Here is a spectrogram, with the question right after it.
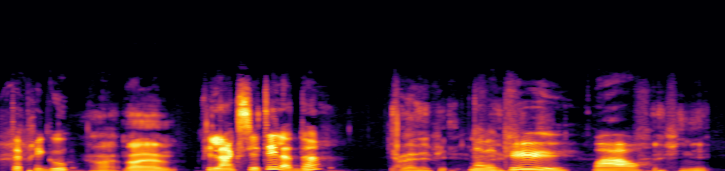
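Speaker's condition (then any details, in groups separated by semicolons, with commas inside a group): No condition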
